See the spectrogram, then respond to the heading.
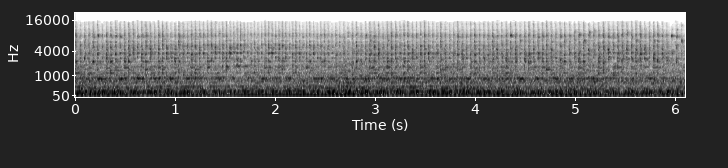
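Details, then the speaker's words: Case 450D dozer diesel with Roosa Master DBGFCC431-27AJ injection pump, after repairing the throttle linkage a stump broke off; slow, heavy, lazy idle throb, still idling too low even with adjustment turned down as far as it goes. "so the idle's still pretty low but we ended up moving it back closer"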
